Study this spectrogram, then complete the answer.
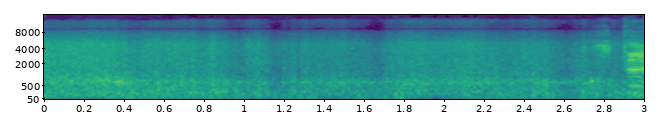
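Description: Strong wind on Belstone Tor, a hilltop in Dartmoor, buffets the microphone in a continuous, loud rumbling roar that swells and eases slightly, with no voices.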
